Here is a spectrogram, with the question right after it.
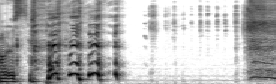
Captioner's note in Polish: śmiech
